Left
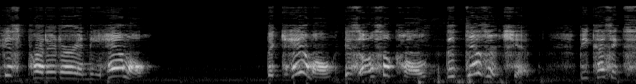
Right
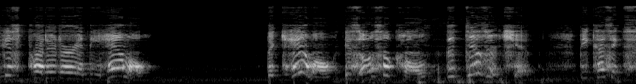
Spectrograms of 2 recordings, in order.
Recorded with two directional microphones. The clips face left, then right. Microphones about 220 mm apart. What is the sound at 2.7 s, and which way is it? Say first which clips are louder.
Speech: left 2 dB; 45° left (ahead or behind).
